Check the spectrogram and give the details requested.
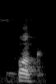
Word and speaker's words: Phuc: Where specifically does fuck live? I believe that's how you say it.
